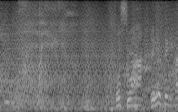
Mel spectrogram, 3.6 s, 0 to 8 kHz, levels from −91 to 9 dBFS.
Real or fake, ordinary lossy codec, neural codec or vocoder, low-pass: fake; none; codec, 16 kHz, 0.5 kbps, FunCodec, trained on Chinese and English, 25 frames a second; none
